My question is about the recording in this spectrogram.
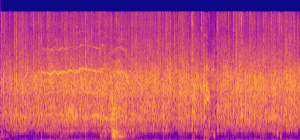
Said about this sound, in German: Jetzt müssen Sie einmal klatschen.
